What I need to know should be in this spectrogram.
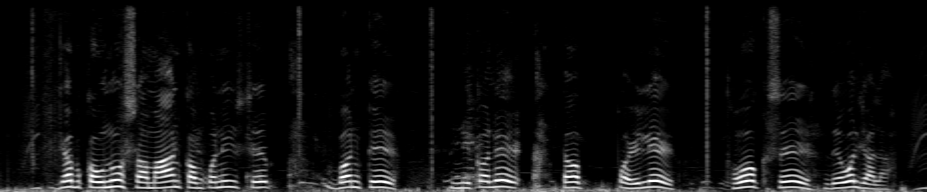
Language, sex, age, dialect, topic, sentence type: Bhojpuri, male, 25-30, Western, banking, statement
